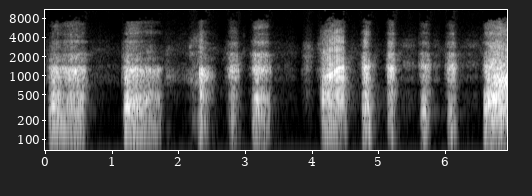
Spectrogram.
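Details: Gorilla grunting and grumbling out of frustration: a run of deep, rough, broadband grunts, two longer grumbles at the start, then quicker short bursts of varying length, ending on a drawn-out growl.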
